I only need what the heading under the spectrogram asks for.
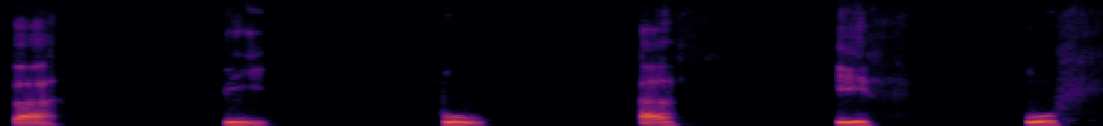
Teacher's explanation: নিচের ঠোঁটের পেট সামনের উপরের দুই দাঁতের আগার সঙ্গে লাগাইয়ে উচ্চারিত হয় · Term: ফা এর উচ্চারণ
